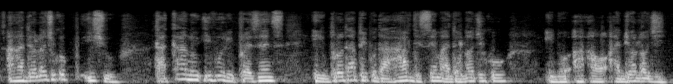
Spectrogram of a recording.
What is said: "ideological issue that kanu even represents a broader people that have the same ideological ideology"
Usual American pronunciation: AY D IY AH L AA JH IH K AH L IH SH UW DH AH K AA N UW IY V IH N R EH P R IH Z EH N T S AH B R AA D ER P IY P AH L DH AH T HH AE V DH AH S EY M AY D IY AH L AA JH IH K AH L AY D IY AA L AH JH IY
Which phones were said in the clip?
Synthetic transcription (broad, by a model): AY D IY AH L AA JH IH K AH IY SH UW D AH K AA N UW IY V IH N R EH P R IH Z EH N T AH B R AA D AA P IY P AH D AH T HH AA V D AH S EY M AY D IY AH L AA JH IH K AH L AY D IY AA L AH JH IY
